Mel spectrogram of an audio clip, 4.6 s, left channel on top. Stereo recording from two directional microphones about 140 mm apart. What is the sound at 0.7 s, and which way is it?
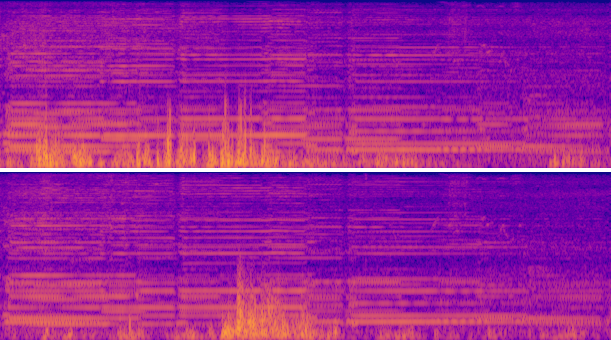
Music, 55° right (ahead or behind).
